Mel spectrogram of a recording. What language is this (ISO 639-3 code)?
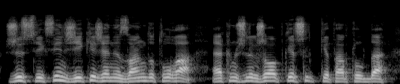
kaz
